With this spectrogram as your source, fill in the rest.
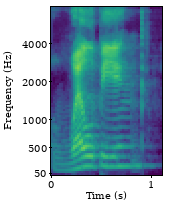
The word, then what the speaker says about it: well-being: synonyms for health are well-being wellness fitness notice the stress is on the first syllable wellbeing okay not wellbeing wellbeing Wellness Fitness yeah exactly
